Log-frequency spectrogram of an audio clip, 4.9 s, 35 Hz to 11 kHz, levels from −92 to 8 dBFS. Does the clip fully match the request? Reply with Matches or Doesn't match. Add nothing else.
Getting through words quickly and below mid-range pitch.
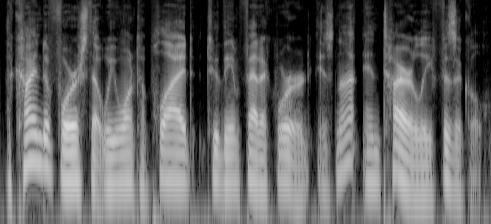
Doesn't match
